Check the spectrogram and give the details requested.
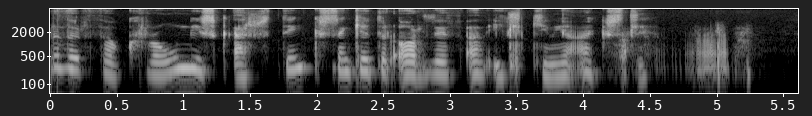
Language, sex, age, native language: Icelandic, female, 30-39, Icelandic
